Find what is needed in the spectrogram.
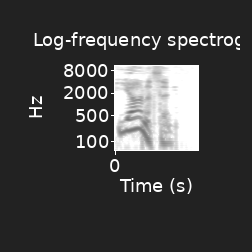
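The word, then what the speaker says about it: Yehonathan: His first name is spelled like Jonathan, but instead of the J is Y-E-H. He's on Facebook, so I emailed him about it, and he wrote back that it's pronounced Jonathan.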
